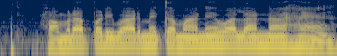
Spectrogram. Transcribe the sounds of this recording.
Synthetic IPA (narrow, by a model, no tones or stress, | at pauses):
hɐmɾapəɾɪʋaːɾmẽkɐmaːneʋaːlanaɦɛː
